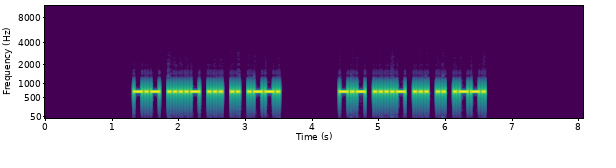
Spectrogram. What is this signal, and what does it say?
Morse code, heard as a keyed tone, about 28 wpm, 700 Hz. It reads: K4SIP K4SIP
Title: USA Call Signs - 5 Characters - Repeated 2x - 28wpm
